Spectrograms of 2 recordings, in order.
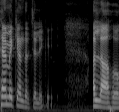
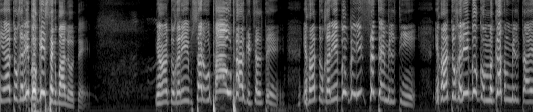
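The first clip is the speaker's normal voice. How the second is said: fervent preaching; 7 semitones higher, 11 dB louder than usual. Acted. Preacher telling Umar's reply to the Bedouin at full passionate volume.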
